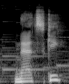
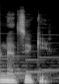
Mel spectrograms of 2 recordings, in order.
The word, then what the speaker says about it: Natsuki: Also, I was told that her name is pronounced Natsuki, but I'm gonna call her Natsuki, because I'm dumb and white.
